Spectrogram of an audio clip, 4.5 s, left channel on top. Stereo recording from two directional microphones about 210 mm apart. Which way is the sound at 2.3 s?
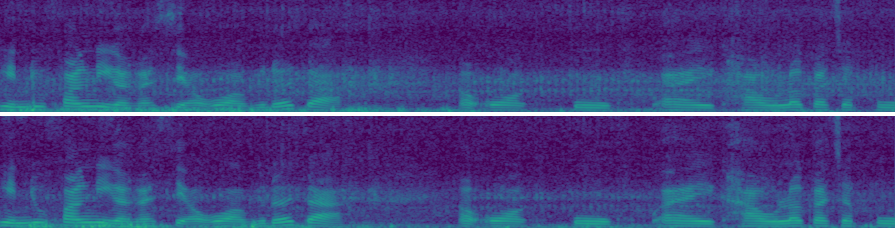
15° right (ahead or behind).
